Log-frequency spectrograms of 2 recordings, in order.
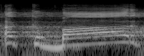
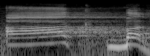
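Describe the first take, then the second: First: The second vowel is drawn out long. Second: The first vowel is drawn out long. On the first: "अकबर को आकबर या अकबार कहा नमाज ना होगी" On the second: "अकबर को आकबर या अकबार कहा नमाज ना होगी"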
